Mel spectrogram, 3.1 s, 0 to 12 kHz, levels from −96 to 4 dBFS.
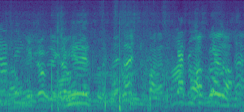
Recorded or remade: recorded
